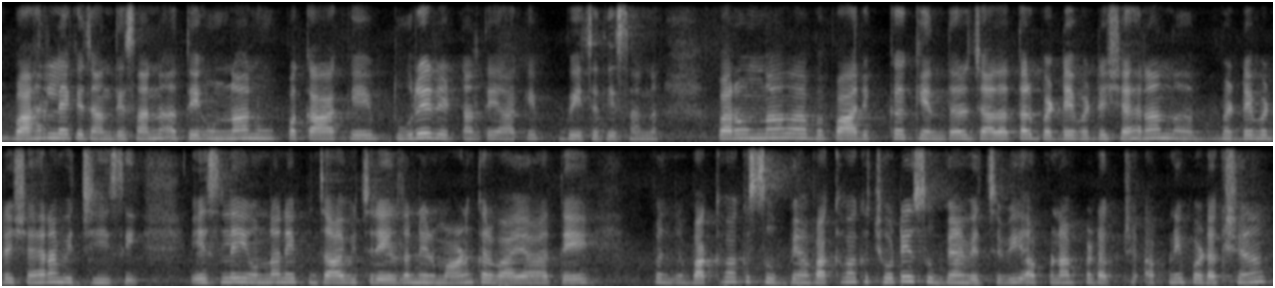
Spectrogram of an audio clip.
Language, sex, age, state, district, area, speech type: Punjabi, female, 18-30, Punjab, Barnala, rural, spontaneous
